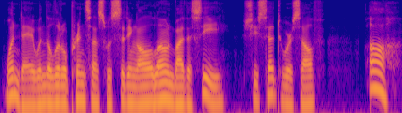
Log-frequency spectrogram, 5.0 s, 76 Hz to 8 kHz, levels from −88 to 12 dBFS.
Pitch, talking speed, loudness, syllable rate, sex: 125 Hz, 215 wpm, -17 LUFS, 5.8 syllables/s, male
